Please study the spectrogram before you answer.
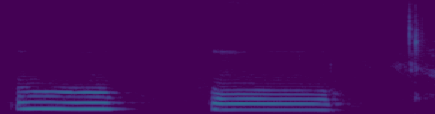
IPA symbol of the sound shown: u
